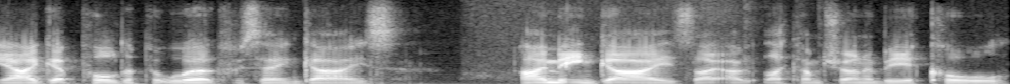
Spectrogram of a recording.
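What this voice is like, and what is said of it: Usual voice. Nothing is said of it.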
